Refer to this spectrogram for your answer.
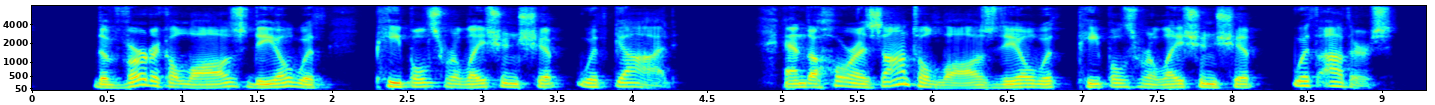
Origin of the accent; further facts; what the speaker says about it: Hope, Arkansas, United States; teenager in my hometown of Hope, Arkansas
